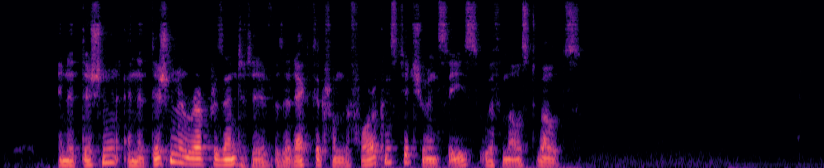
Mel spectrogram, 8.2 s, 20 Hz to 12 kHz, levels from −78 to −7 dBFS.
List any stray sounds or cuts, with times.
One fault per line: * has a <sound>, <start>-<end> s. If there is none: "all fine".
all fine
